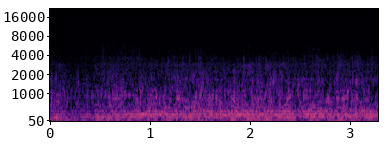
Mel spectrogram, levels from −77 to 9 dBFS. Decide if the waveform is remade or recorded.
remade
